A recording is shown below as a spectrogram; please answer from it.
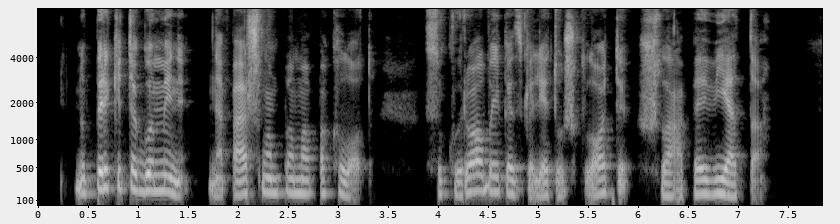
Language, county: Lithuanian, Kaunas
